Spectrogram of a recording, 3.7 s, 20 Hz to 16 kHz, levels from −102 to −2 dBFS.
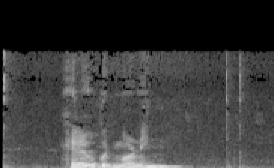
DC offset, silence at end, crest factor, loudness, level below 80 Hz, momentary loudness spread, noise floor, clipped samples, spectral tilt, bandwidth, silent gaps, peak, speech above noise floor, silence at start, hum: under 0.1%; 1.25 s; 16 dB; -19 LUFS; -50 dBFS; 15 LU; -51 dBFS; under 0.1%; -7.5 dB/octave; 11.5 kHz; none; -4 dBFS; 34 dB; 0.05 s; none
